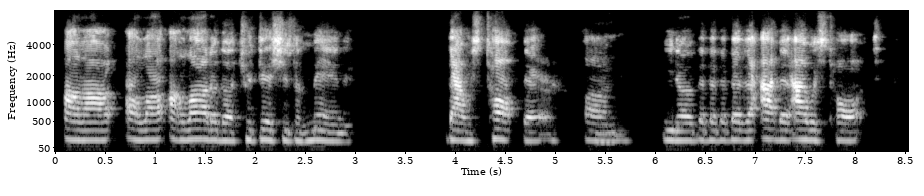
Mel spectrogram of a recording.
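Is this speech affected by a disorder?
Yes: stuttering; cited as reason against preaching call at age 16; here repeated sounds, repeated words.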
